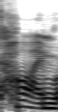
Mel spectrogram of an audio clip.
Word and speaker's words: Haim: Yeah, I've just seen another one that says Haim rhymes with time.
